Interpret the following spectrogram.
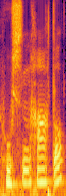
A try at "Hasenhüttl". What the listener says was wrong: Almost. Hasenhüttl. You've got your U and your A's fixed up for the wrong way.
